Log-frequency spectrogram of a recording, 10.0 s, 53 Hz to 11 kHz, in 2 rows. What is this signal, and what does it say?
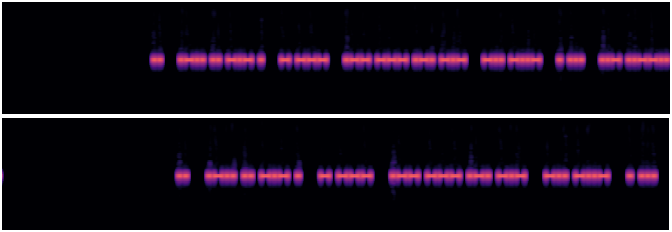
Morse code, heard as a keyed tone, about 52 wpm, 700 Hz. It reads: I LIKE TO WORK DX ES U? I LIKE TO WORK DX ES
